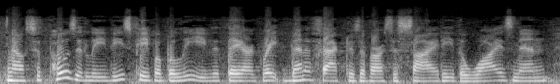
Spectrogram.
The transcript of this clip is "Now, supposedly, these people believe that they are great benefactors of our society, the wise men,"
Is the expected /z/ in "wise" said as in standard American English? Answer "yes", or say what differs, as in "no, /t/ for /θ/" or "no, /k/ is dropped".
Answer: yes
